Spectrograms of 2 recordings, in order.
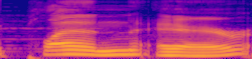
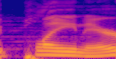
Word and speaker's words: plein air: open air or outdoors the French say plein air others say plein air but it doesn't matter how you say it really it's just a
